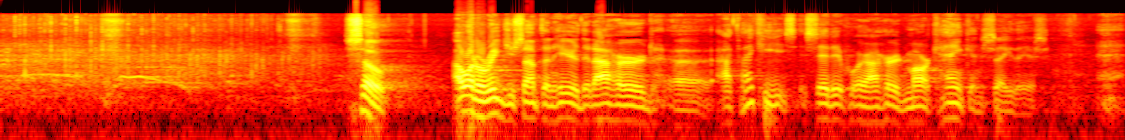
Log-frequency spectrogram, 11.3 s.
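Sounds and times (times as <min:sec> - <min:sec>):
audience applause: 0:00.0 - 0:03.4
speech: 0:03.6 - 0:11.2.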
